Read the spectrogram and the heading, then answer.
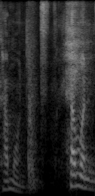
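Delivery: normal talking voice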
